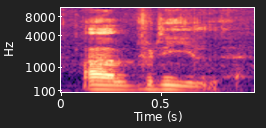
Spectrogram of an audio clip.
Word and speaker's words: avril: A letter C, R, F, or L at the end of the word usually is pronounced.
